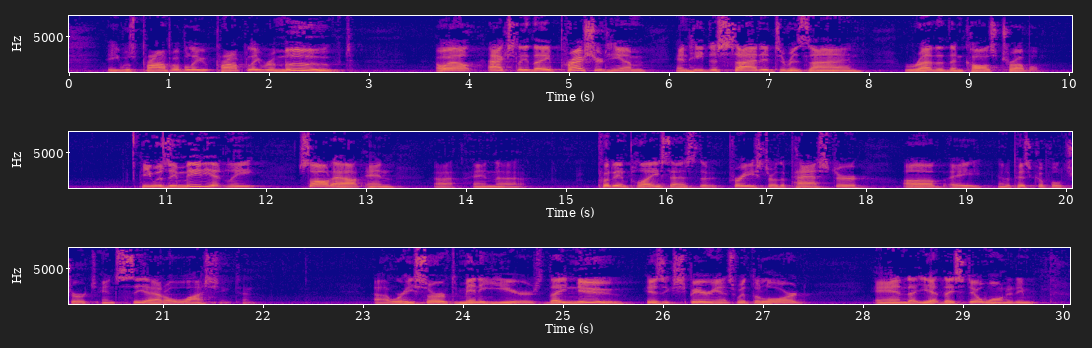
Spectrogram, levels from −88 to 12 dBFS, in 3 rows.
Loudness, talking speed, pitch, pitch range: -23 LUFS, 130 wpm, 145 Hz, 130-170 Hz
